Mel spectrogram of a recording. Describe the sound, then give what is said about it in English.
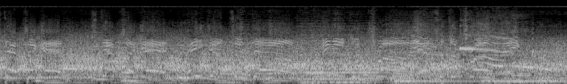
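A big sports crowd at an Australian sporting match roars loudly and continuously, a dense wall of cheering and shouting with individual yells rising out of the din, overwhelming throughout. “And the crowd's starting to go wild.”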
